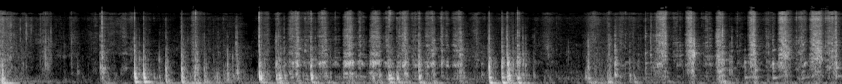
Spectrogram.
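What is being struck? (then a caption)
Block of natural chalk scraped with a metal knife. A metal putty knife held in a gloved hand scrapes across the surface of a solid natural chalk block. Repeated gritty, rasping strokes with broadband crunch come in uneven bursts, with a brief quieter pause partway through before the scraping resumes.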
